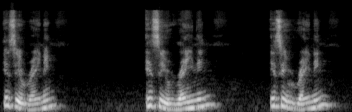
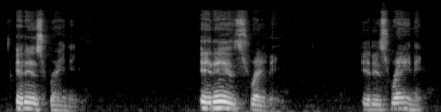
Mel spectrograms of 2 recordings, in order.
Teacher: raining the word raining at the end is and a falling a falling intonation so that's the difference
